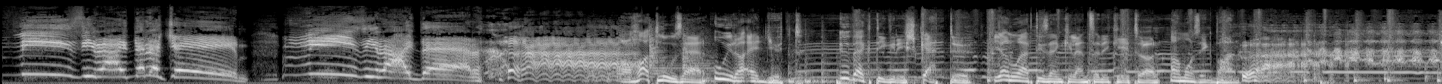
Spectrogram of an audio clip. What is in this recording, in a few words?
radio spot; uvegtigris2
